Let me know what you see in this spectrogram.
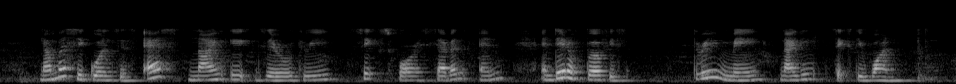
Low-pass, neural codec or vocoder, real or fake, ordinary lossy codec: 5.4 kHz; none; real; none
